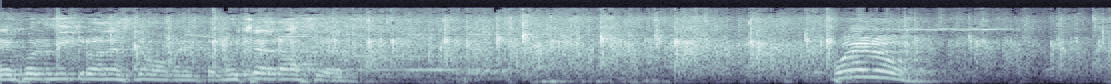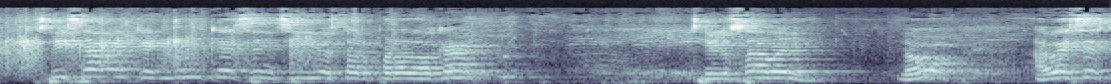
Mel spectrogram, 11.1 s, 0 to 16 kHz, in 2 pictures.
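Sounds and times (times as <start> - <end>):
speech: 0.0 - 2.0, 4.2 - 4.8, 5.8 - 8.3, 9.0 - 11.1
audience clapping: 0.0 - 7.8.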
